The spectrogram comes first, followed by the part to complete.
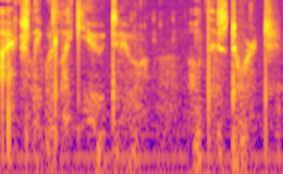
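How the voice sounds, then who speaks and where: Entirely unvoiced and breathy, this whisper belongs to a gaming ASMR host who takes a slow, rambling approach, thinking aloud while playing.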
